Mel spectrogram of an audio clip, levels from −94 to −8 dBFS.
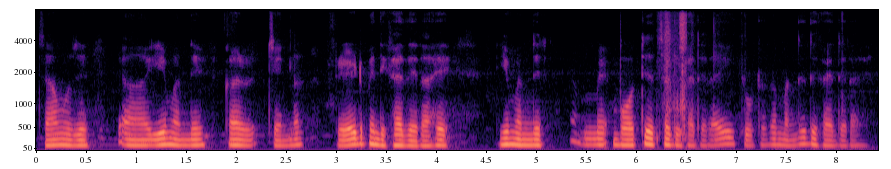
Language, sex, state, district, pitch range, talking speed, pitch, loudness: Hindi, male, Uttar Pradesh, Deoria, 110-125 Hz, 185 wpm, 120 Hz, -35 LUFS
